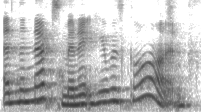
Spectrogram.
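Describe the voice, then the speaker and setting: A woman's voice: high-pitched, expressive, normal speed, reverberant, voice pushed up. A woman voicing an aggrieved little girl bear cub in a storybook, indignant and emphatic.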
